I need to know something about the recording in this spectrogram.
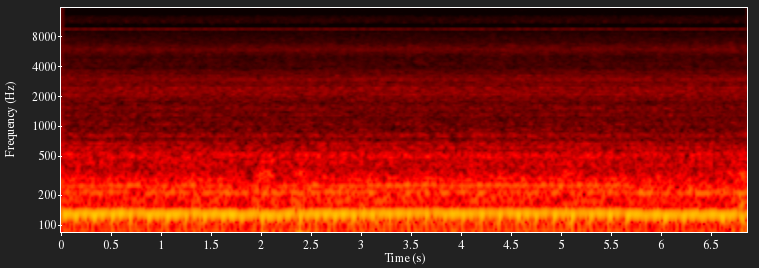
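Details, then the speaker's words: Dodge Charger Scat Pack V8 at operating temperature, revved a little, phone set down near the engine; deep uneven lumpy rumble, feels very rough and vibrating, owner still trying to find the noise: rough running, cause unclear. "okay it's just very rough feeling operating temp it's just vibrating away"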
